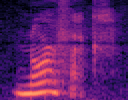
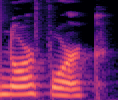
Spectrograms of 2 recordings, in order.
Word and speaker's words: Norfolk: is this a week wheat Terrier Norfolk that's how it's pronounced I thought it was Norfork nor folk could you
